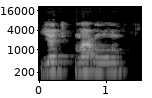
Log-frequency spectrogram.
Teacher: mencampurkan suara jim dengan dal. Contohnya, yajma'un.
